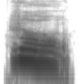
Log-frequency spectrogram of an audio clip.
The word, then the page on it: 绕: rào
